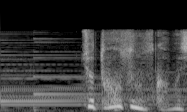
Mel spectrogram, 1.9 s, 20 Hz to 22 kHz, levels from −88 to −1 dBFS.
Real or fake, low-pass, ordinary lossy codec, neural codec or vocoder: real; 7.2 kHz; none; none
